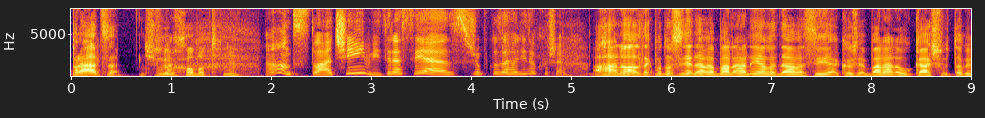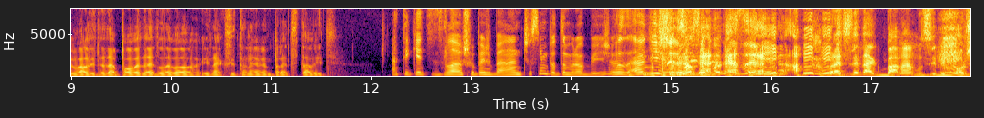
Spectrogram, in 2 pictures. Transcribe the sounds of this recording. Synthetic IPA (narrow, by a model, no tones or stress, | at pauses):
pɾaːt͡saxɔbɔt̪ɲɛnɔɔnt̪ɔ̥st̪lat͡ʃiːʋit̪ɾasiasʃupkuzaɦɔɟiːd̪ɔkɔʃɛ̰ | ʔa̰ɦanɔalɛt̪ak̚pɔt̪̬ɔmsiɲɛd̪aːʋabanaːnialɛd̪aːʋasiakɔʒɛbanaːnɔukaʃut̪ɔbimalit̪ɛd̪apɔʋɛd̪aɟlɛbɔḭnaksit̪ɔɲɛʋɪɛmpɾɛt̪st̪aʋic | at̪ikɛɟzlɛɦɔʃupjɛʒbanaːnt͡ʃɔsɲiːmpɔt̪̬ɔmɾɔbiːʃɦɔzaɦɔɟiːʒɛɔsɔpɔkazɛniːapɾɛsɲɛt̪aɡ̚banaːnmus̬iːbiɟɔ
